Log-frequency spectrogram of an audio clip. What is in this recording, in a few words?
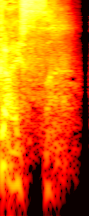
Oops, zh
